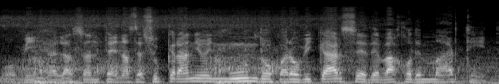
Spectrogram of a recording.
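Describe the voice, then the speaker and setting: This horror audiobook reading comes from a man with a lowish voice at a moderate pace, his intonation fairly even. His first-person narration is dramatic and grave, building suspense. Loud music sits under the voice, making the background noisy.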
